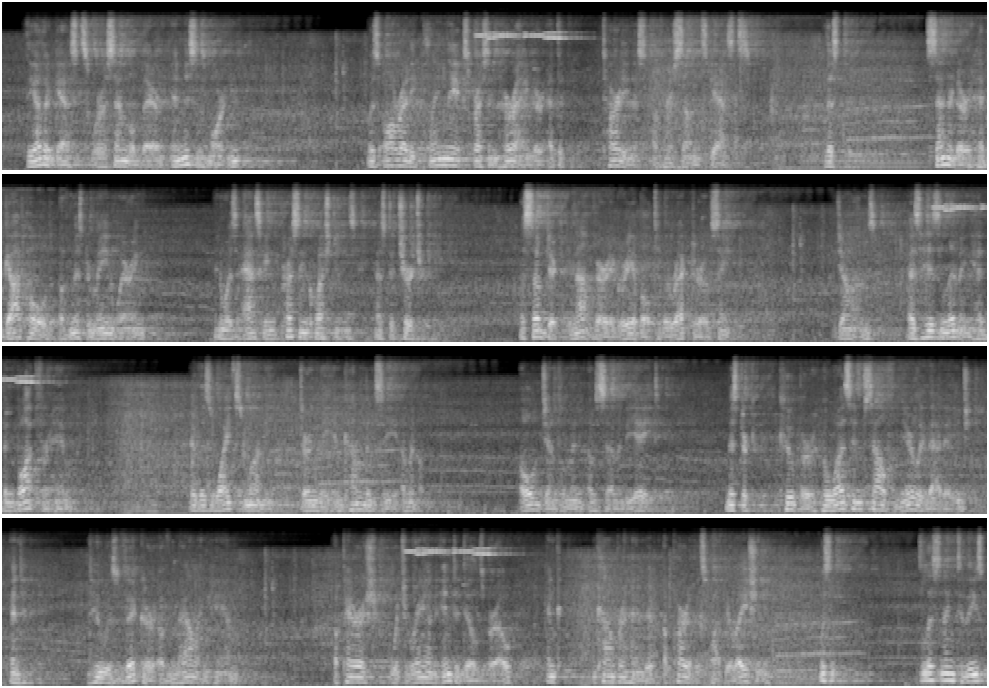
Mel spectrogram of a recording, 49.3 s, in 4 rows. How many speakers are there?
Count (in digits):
1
